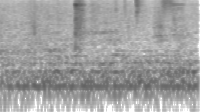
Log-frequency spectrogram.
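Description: Steady low rumble of distant city traffic, with a few faint ticks.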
